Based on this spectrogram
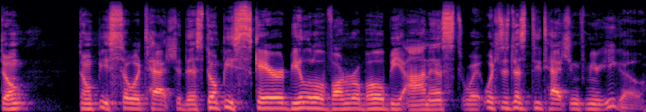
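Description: A man with a normal speaking voice talks fairly quickly at a medium pitch with fairly even intonation. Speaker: podcast producer asking questions. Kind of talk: casual interview chat.

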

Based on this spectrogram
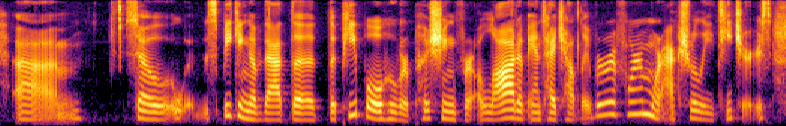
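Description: With lively intonation, a woman talks in an ordinary speaking voice at medium pitch and a moderate pace, in a very clean recording with a silent background. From Las Vegas, US West. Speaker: historian. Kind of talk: interview.

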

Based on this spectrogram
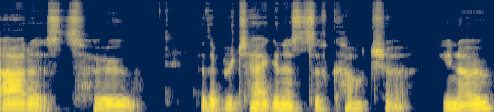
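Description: In an Australian accent, the speaker talks at a fairly slow pace on a very clean recording with a silent background. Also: woman. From Australia, Melbourne. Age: 60s. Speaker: gallerist. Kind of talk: interview.

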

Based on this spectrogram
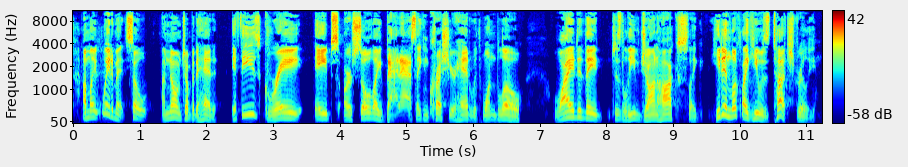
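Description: A man speaks in a normal speaking voice, fairly high in pitch, with lively intonation at a moderate pace. The sound is dry and close, with no echo. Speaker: movie review podcast host. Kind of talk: casual comedic movie review chat.

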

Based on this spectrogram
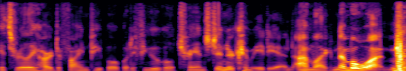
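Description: This man has an unremarkable speaking voice at medium pitch, speaking with an American accent and ordinary pitch variation. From Texas. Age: 30s. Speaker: comedian. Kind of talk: casual chat.

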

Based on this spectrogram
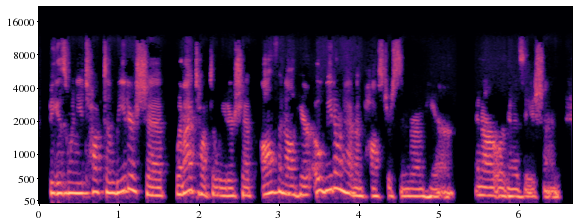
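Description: Her tone dark and mellow and somewhat breathy, a woman talks at a fairly quick pace with very wide swings in pitch. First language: non-English (learned English as second language). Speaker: diversity and belonging consultant, former attorney. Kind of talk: interview podcast.

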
